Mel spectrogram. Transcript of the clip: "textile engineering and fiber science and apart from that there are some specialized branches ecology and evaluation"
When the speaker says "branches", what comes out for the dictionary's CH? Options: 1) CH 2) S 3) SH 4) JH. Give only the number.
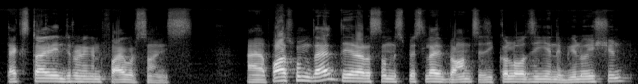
2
